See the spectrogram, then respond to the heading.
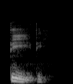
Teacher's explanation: so he is the Didi, Didi, D-I, fourth tone, D, repeated, Didi.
